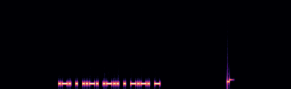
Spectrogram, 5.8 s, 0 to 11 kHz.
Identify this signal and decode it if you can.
Morse code, heard as a keyed tone, about 34 wpm, 700 Hz. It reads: REFLECT
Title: Seven Letter Words - 35wpm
